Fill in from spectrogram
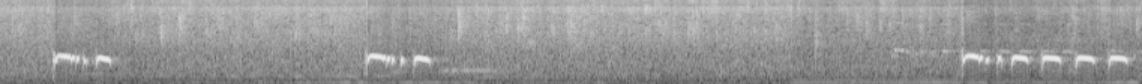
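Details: Loud manggung song of a white zebra dove, used to lure a rival: three soft fluted cooing phrases, the last one longer with about six rapid repeated notes, set against a constant hissing, rain-like background.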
